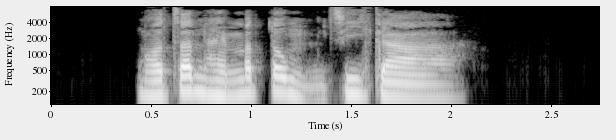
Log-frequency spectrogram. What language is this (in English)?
Cantonese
